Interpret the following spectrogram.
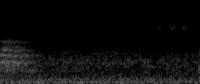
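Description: Quiet outdoor background noise with a faint, brief high-pitched bird chirp near the end.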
